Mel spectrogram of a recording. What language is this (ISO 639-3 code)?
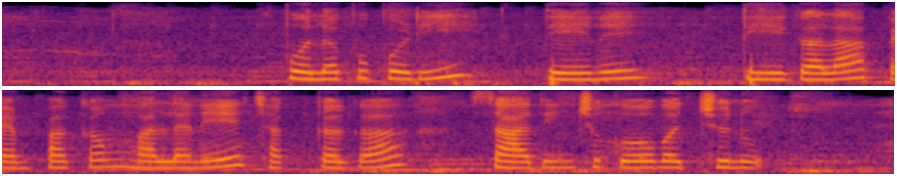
tel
